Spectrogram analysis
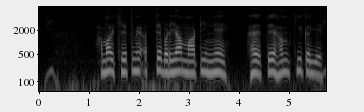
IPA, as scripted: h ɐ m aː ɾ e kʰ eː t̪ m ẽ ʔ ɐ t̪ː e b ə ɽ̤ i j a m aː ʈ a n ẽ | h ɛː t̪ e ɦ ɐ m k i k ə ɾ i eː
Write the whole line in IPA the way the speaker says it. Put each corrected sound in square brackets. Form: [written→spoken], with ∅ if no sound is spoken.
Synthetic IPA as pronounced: h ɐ m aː ɾ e kʰ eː t̪ m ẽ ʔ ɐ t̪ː e b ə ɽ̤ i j a m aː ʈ [a→i] n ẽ | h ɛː t̪ e ɦ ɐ m k i k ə ɾ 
